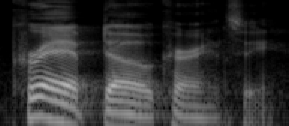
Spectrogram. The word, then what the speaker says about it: cryptocurrency: your attention to is how my voice raises in and Fades off in the word currency it isn't strong all the way through like cryptocurrency but it's strongest in the crib part cryptocurrency that's where we put the stress in that phrase now 99.9% of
